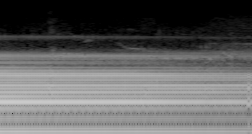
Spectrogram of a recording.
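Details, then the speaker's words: Wurlitzer Magnavox jukebox loudspeaker playing a test note sounds raspy, buzzy and fluttering; the cone sits recessed in the basket and resists when touched, limiting movement, so the speaker distorts and needs reconing. "says on this one first distorted you just touch it it's not good that's where the code should be it's resisting"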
